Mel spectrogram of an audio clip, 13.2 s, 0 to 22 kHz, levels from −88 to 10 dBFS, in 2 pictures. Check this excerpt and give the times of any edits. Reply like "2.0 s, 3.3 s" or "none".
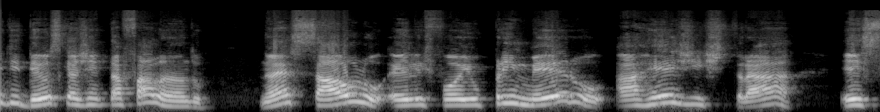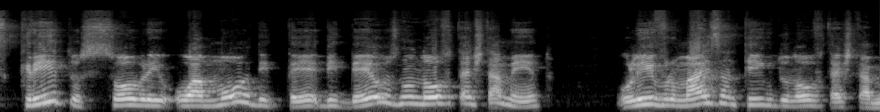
none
